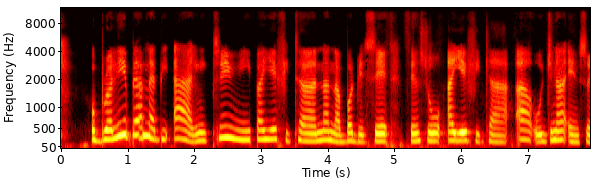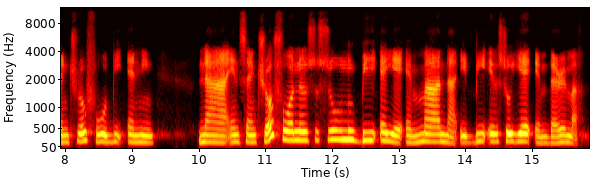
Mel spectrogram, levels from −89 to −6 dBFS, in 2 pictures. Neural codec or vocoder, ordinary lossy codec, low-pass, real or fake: codec, 24 kHz, 0.9 kbps, WavTokenizer, large speech release; MP3, 48 kbps; 10.8 kHz; fake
